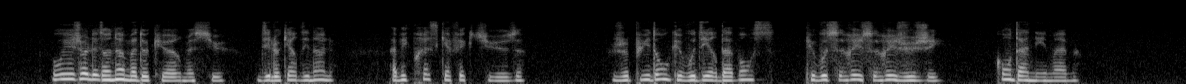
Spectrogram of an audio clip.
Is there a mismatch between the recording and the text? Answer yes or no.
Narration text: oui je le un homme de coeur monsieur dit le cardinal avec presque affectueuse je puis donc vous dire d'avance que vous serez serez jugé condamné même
no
